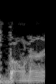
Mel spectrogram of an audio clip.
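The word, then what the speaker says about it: Boehner: we've got a a congressman named uh boner but it's uh it's uh phonetically it's boner and now we've got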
